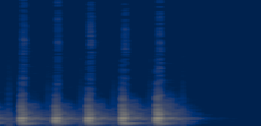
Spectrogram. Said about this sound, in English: God knocking.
